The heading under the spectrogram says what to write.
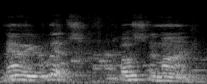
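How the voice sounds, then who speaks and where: A man's voice: high-pitched, steady tone, takes it slowly. A man playing an exacting, cocksure professional dancer in a theatrical amateur radio drama, with a commanding, instructive manner. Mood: instructing. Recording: echoey hall, distant mic, music behind.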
